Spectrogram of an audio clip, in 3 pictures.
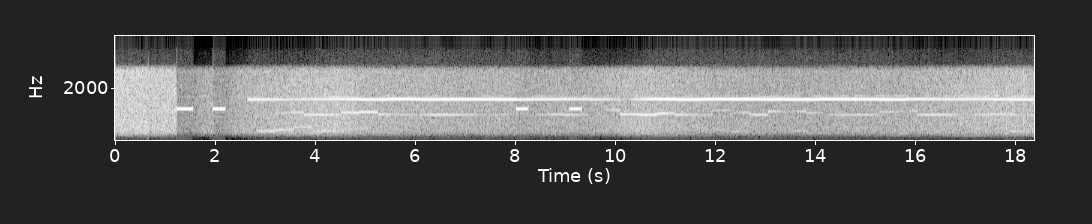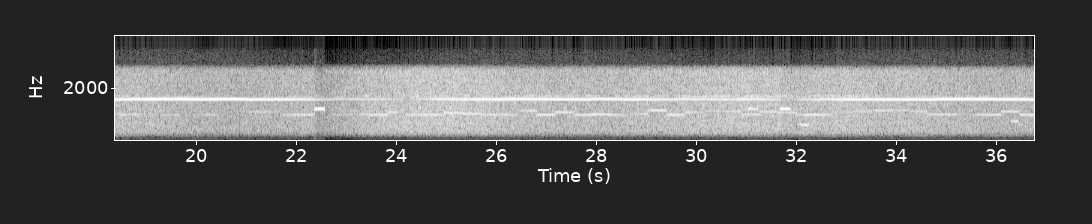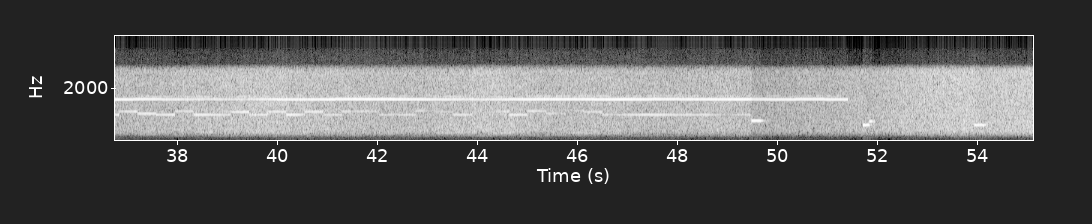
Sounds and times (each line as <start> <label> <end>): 0.0 short break of static between each transmission 6.1
49.3 little bleeps and blips 52.0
